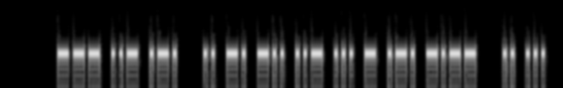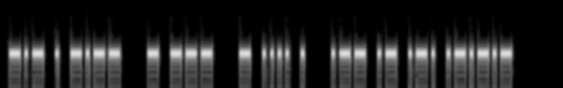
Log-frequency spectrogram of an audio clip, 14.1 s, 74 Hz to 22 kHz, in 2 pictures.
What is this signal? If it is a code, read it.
Morse code, heard as a keyed tone, about 25 wpm, 700 Hz. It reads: OUR INDUSTRY IS KEY TO THE WAR.
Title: Sentences from Top 1000 Words - Review Part 4 - 25wpm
